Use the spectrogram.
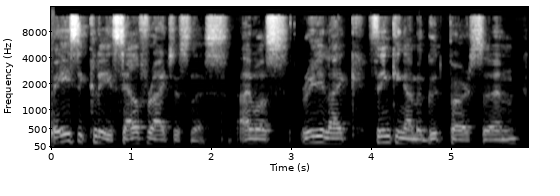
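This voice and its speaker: Man, from Switzerland, missionary guest, earnest, simple phrasing, relaxed dark tone. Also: mid-range voice, takes it slowly. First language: Swiss German. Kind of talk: interview, personal testimony.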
